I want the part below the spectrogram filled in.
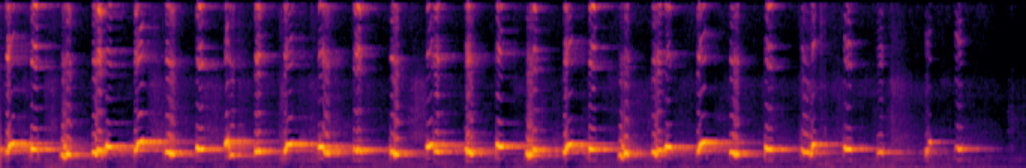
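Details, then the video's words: Rapid, rolling "ropelan" song of a sooty-headed bulbul, about three and a half bright two-note whistles per second in a steady chain that slows and fades at the end. "Trucukan ropelan"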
